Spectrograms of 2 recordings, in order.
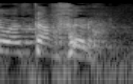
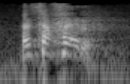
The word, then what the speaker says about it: wastaghfiru: In the Quran, you must pronounce every letter. So how to pronounce a word like this and to pronounce every letter in it, I will divide it. Wastaghfiru. Wastaghfiru. This is how we read it like this, you know.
